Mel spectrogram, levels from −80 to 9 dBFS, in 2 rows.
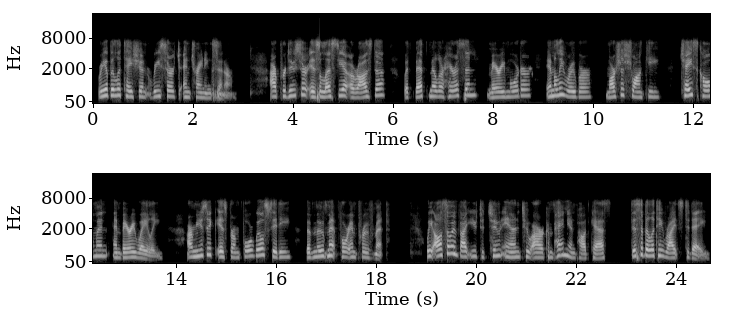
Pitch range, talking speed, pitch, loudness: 200-250 Hz, 120 wpm, 215 Hz, -23 LUFS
